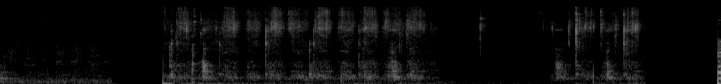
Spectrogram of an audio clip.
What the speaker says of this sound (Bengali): মান কচুগুলো সব গ্রেট করে নিয়েছি গ্রেট করে নিয়েছি এবার বেটে নেব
